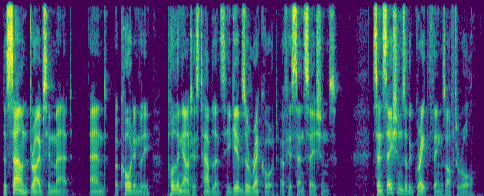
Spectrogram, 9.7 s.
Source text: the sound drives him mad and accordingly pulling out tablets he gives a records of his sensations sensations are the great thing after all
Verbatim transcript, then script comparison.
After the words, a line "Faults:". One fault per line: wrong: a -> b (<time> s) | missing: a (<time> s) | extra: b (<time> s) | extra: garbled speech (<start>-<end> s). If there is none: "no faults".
the sound drives him mad and accordingly pulling out his tablets he gives a record of his sensations sensations are the great things after all
Faults:
extra: his (3.8 s)
wrong: records -> record (5.0 s)
wrong: thing -> things (8.6 s)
